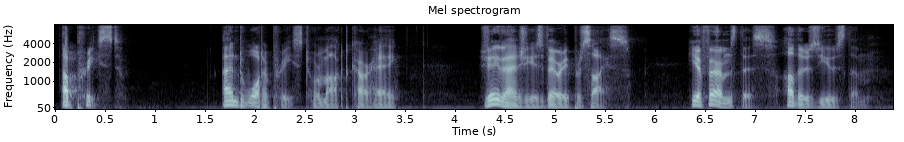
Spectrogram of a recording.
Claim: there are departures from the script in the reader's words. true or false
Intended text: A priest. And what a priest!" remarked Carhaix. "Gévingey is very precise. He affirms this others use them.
false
